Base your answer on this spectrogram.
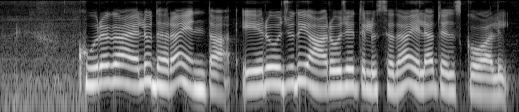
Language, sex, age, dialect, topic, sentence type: Telugu, female, 31-35, Telangana, agriculture, question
